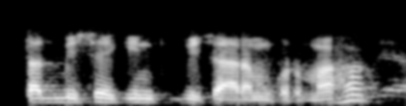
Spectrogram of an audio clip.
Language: Sanskrit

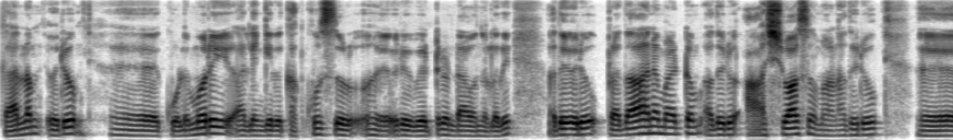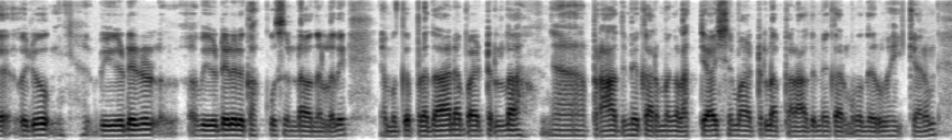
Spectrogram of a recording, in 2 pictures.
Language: Malayalam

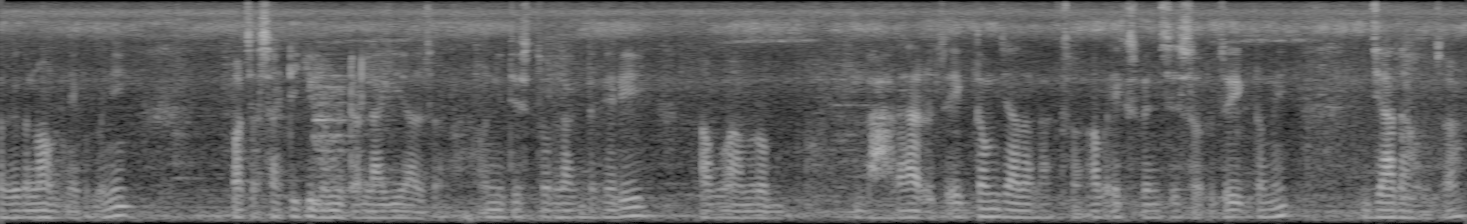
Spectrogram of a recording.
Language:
Nepali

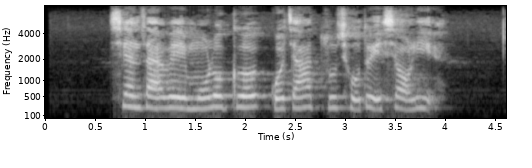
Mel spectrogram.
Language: Chinese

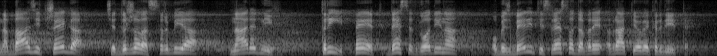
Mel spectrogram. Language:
Serbian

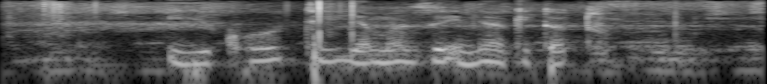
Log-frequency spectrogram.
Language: Kinyarwanda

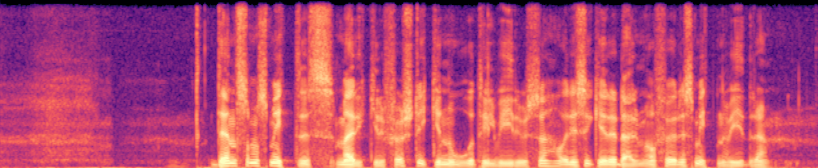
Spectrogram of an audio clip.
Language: Norwegian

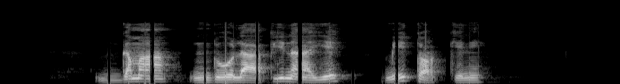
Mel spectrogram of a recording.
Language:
Mbum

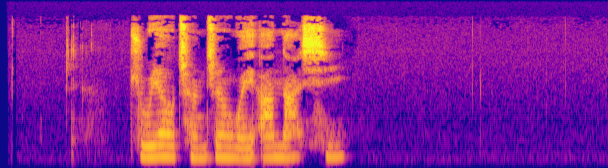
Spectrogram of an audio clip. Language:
Chinese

